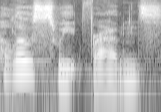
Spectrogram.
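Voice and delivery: softest, gentle, nurturing voice. Describing a video creator's greeting, imitating her very soft voice. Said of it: "she has the softest voice and she talks like this".

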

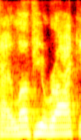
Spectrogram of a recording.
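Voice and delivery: ordinary talk

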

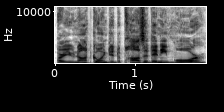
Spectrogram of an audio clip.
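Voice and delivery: ordinary delivery, nothing marked

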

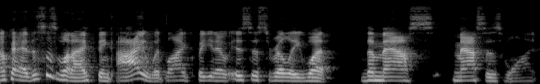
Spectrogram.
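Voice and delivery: plain

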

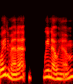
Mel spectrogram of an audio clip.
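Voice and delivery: ordinary talk

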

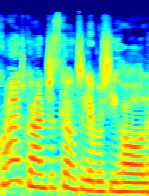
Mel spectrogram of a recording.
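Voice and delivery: ordinary talk

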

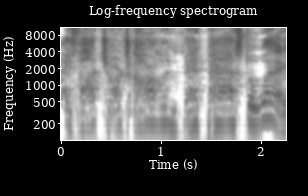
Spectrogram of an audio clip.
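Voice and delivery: hushed, quiet whisper. Retelling what an intoxicated friend said at a casino table: imitating a whisper. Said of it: "leans over and whispers to me".

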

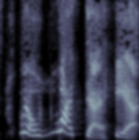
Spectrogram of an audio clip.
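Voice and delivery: put-on Minnesota mom accent. Acting out Barbara calling the detectives back about the business card, use Barbara's Minnesotan mom voice. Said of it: "Because she's a Minnesotan mom".

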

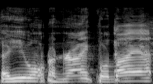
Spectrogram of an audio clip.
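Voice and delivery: loud, worn-out voice of a heavy smoker. Retelling ordering burritos at Taco Bell, the speaker imitates the woman serving, smoker's voice. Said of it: "She sounded like she smoked Prince Albert through a paper bag".

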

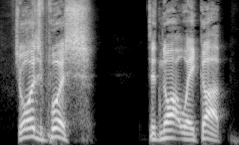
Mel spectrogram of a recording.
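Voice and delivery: put-on light Boston accent. Mimicking a friend's sports rant, slipping into a slight Boston accent. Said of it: "That was kind of Boston-y".

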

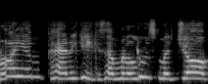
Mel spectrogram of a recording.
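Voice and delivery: put-on, high little old lady voice. Retelling a TikTok sound to another speaker: imitating a little old lady voice. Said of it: "the sounds of little old ladies going".

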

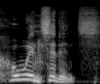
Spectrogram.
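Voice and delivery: very high, faltering, stammering voice. Narrator reads the old man's line, stammering. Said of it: "stammered the old man".

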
